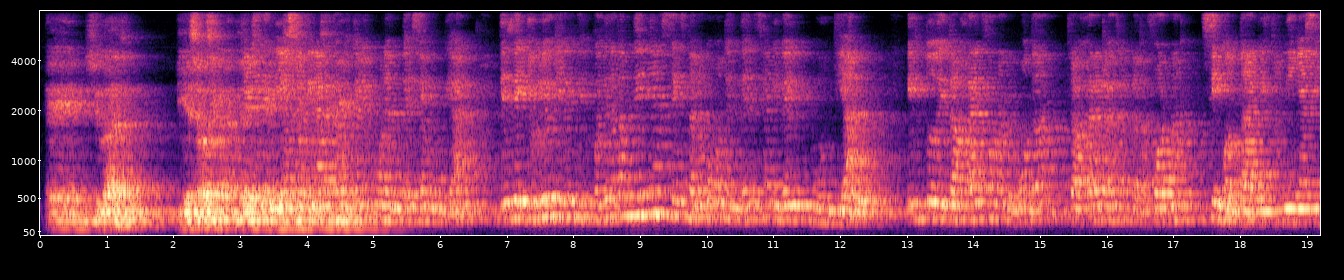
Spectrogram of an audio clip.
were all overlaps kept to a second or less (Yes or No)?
No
